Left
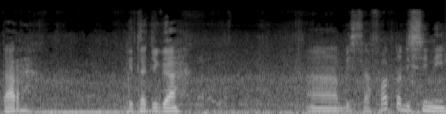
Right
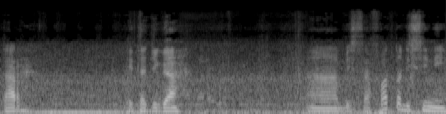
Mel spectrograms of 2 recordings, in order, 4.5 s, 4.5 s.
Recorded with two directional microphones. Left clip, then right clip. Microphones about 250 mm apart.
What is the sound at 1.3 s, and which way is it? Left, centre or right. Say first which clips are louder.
Speech: left 2 dB; left.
